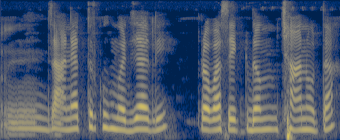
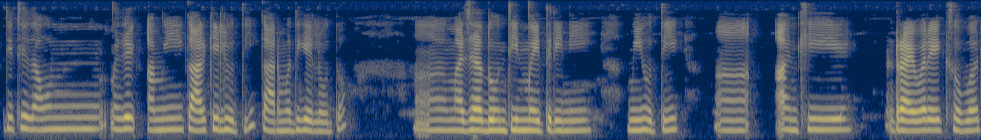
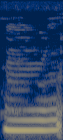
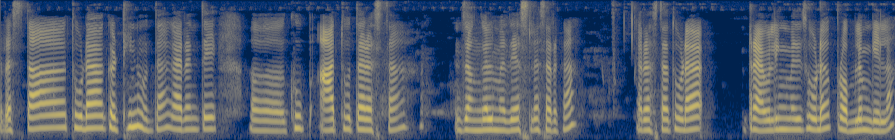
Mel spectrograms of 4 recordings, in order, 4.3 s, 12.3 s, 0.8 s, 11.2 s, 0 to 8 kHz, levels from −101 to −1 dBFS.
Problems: constant background noise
